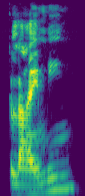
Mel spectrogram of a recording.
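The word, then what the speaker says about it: climbing: इसमें भी क्या साइलेंट है? बी जो है वह साइलेंट है।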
